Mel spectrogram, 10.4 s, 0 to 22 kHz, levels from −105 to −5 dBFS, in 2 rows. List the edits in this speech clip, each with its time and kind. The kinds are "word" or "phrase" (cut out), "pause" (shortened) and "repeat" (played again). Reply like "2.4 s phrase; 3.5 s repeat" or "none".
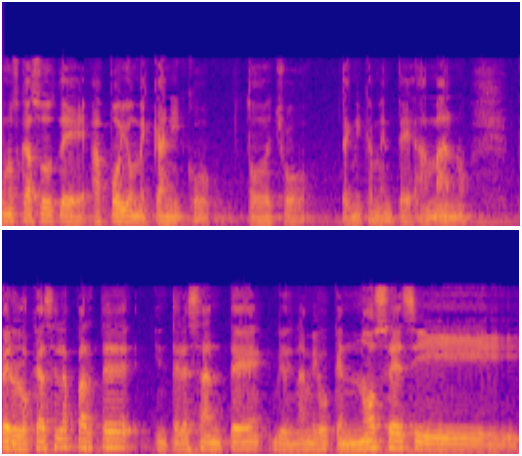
6.6 s pause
